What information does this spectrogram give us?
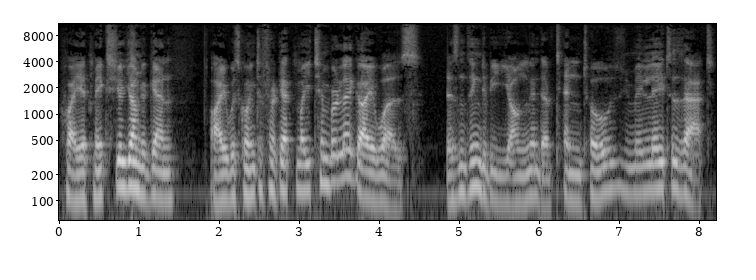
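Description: A man's voice: medium pitch, moderate pace, lightly acted. A man doing a wheedling one-legged old sea cook. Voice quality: rough sailor's dialect. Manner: cajoling, folksy. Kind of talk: audiobook character voice.

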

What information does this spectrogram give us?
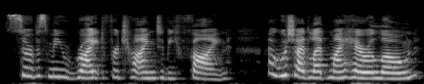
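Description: A woman voicing a girlish, excitable teenage older sister in a storybook, fretful and prim, speaking in exclamations. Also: sits high, moderate pace, voice pushed up. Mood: petulant. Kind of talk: storybook character reading.

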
